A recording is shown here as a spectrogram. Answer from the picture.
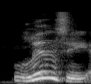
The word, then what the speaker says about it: Lindsy: Um, my name is Robert Lindsy Milne, and Lindsy, L I N, the way my name is spelled, L I N D S Y, is very, very unusual.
